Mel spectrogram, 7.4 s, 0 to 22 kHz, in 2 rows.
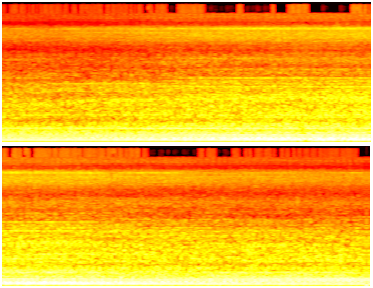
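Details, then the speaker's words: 1992 Ford Ranger 2.3 four-cylinder idling after new spark plugs, ignition coil, plug wires, belt, tensioner pulley and thermostat housing: smooth steady low hum with no misses or knocks, starting and running smoother than ever. "Sounds good. I don't think it started that smooth ever. Or ran this smooth ever. Oh, it's alive and it sounds better than it ever has."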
